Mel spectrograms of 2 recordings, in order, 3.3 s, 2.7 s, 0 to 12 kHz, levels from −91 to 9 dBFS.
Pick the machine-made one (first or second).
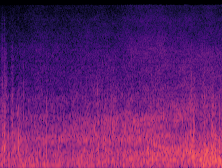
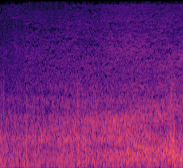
first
